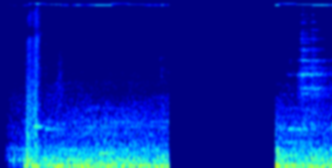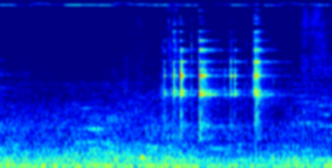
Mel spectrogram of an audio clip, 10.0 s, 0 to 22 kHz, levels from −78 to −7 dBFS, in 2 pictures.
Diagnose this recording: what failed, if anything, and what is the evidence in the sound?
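Audio dropout to silence from 2.54 s to 4.13 s, with about 1.59 s of material lost. The sound cuts off abruptly mid-flow and returns just as suddenly, and the gap between is silent with no room tone or noise floor at all. That points upstream of the recorder: the input signal was likely interrupted at the capture stage, by a device disconnecting, a failed link or a momentary mute, while recording carried on writing silence.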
